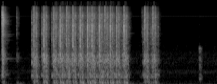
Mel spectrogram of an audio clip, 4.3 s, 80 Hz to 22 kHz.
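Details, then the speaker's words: 1956 Smith-Corona 5LE electric portable typewriter after reassembly: crisp even keystroke clacks with no rattle or skipping; earlier skipping and laboring attributed to the body rubbing against the motor, now fixed. "okay well it's not making that rattling noise anymore so we already fixed an issue"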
